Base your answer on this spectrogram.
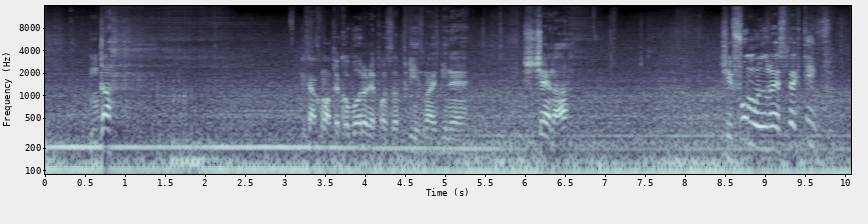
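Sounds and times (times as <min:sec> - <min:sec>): car engine droning: 0:00.0 - 0:10.0
road noise: 0:00.0 - 0:10.0.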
